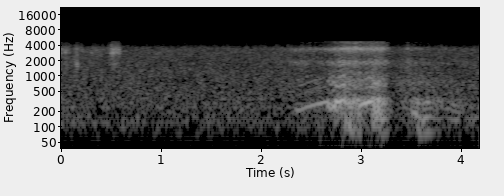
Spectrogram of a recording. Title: Snoring Corgi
